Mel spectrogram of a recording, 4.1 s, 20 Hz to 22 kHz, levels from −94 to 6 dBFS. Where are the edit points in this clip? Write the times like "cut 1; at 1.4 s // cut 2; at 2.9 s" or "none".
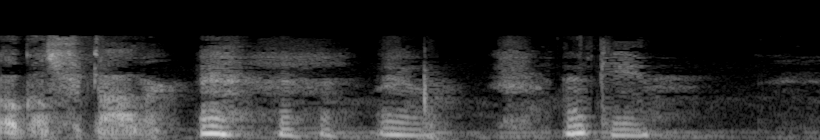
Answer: cut 1; at 2.7 s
